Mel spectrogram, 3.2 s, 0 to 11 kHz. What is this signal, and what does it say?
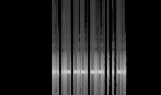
Morse code, heard as a keyed tone, about 50 wpm, 700 Hz. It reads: SUCCEED
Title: Top 1501-1750 Words 50wpm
